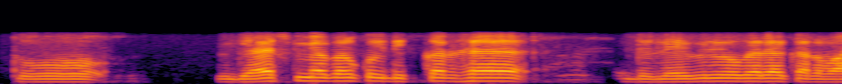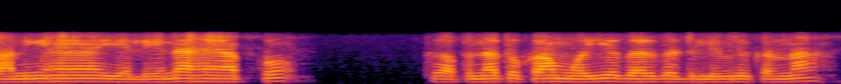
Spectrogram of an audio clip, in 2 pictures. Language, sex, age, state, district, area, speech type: Urdu, male, 18-30, Bihar, Saharsa, rural, conversation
